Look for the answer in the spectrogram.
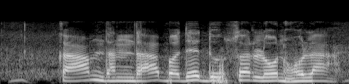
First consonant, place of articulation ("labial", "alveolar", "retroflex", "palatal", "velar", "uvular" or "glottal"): velar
